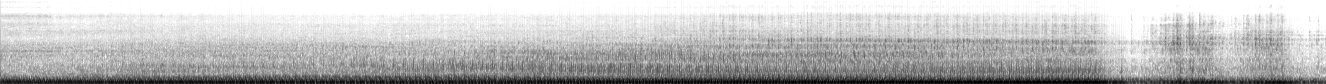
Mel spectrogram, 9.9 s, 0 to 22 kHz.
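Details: 1979 Ford Fairmont two-door police car running from its tank on five gallons of fresh fuel: a deep, even idle rumble with a steady low hum and no knocks or misses, holding smoothly until shut off.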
